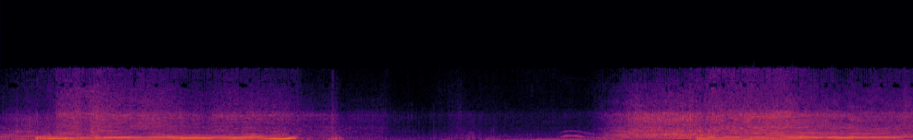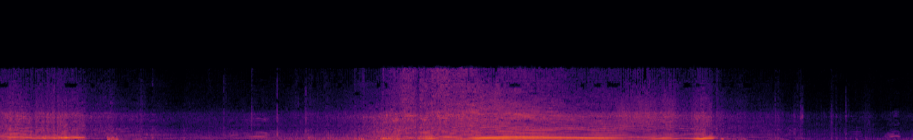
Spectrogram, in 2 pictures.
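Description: Dirt bike engines revving hard in three long bursts of a few seconds each, the pitch wavering up and down as the throttle is worked, with quieter running between. The bikes are struggling up a steep, loose sandy climb with the rear wheel spinning.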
